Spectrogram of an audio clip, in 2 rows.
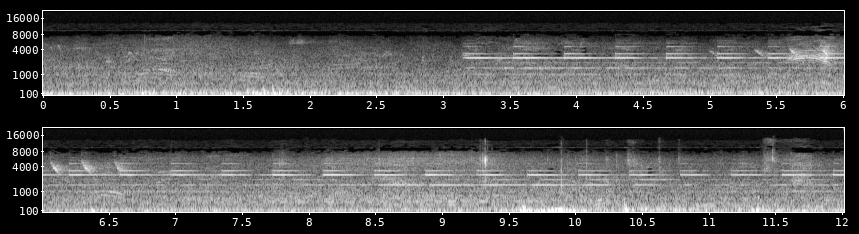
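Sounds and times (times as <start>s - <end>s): distant train rumble: 0.0s - 12.0s
high ringing tones: 3.2s - 12.0s.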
